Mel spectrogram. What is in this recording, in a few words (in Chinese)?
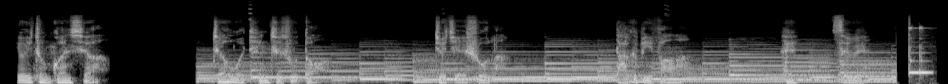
抖音情感短语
